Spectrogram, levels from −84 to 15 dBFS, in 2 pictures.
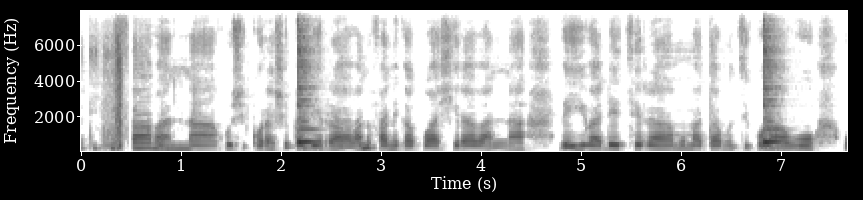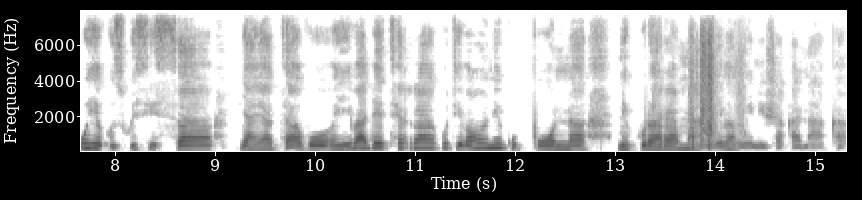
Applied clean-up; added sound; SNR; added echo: none; Cowbell; -4 dB; none.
